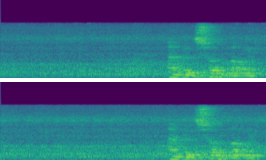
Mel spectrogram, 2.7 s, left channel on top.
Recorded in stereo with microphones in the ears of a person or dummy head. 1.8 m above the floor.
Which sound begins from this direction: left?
A man speaking, at 1.7 s.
